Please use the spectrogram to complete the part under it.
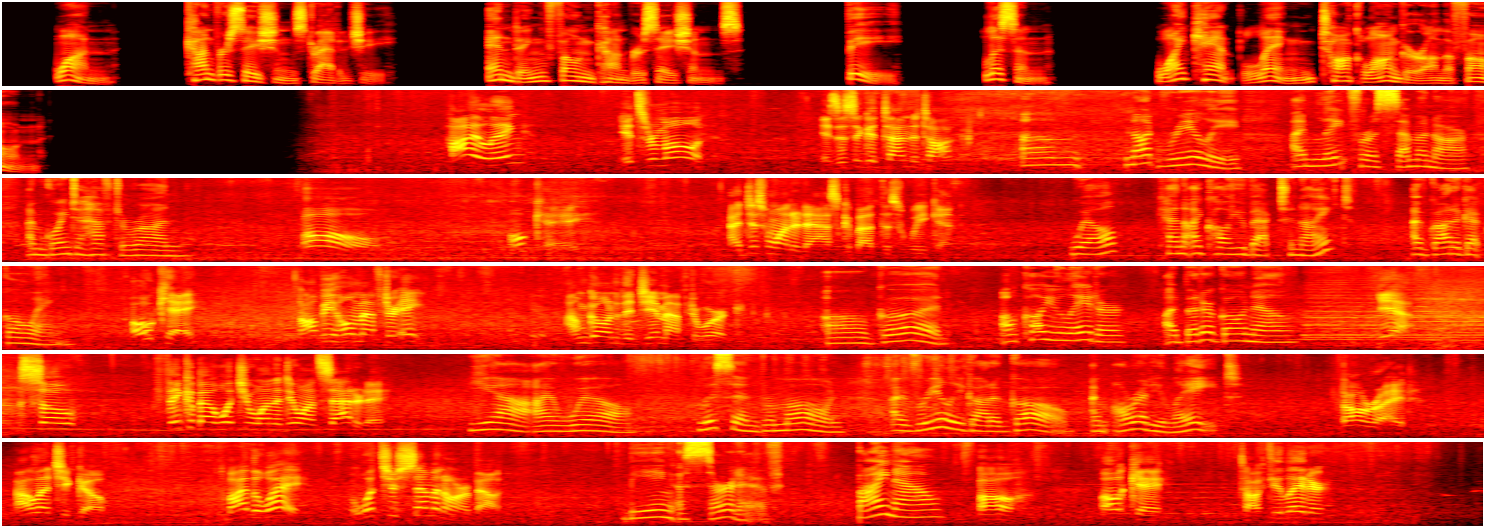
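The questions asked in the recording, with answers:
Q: Why can't Ling talk longer on the phone?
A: She's late for a seminar.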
